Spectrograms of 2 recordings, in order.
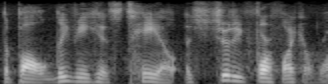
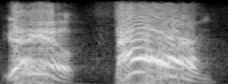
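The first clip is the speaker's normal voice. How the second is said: high, loud eager yell; cheering shout; 17 dB louder, much slower than usual. Acted. Fan cheering to fire the umpire, loud shout. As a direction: yell along with the crowd.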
